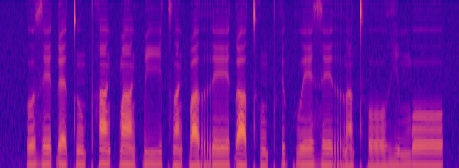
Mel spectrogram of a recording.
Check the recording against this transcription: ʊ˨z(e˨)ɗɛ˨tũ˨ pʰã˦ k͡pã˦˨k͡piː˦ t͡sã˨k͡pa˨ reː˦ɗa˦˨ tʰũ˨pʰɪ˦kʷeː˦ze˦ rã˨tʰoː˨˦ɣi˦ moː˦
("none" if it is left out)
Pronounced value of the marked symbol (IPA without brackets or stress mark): e˨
